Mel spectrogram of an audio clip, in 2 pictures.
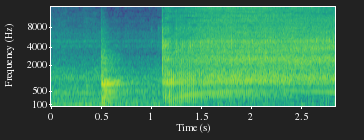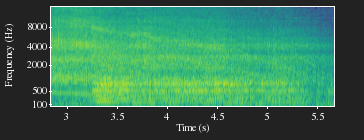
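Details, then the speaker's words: Angle grinder running: rough, wavering drone with sudden speed sag, losing power and switching on only intermittently; carbon brushes worn nearly out. "เนี่ยนะครับถ้าเกิดว่าหินเกียร์ของใครมีปัญหาแบบนี้นะครับมีเสียงดังแปลกๆนะครับบอดๆหรือว่าเปิดสวิตช์ติดบ้างไม่ติดบ้างนะครับหรือว่าใช้งานไปแล้วแรงเครื่องตกนะครับ"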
